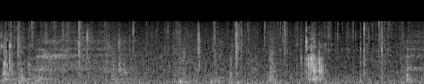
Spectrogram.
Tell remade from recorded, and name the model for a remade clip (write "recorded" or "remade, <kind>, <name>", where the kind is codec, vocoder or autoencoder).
recorded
